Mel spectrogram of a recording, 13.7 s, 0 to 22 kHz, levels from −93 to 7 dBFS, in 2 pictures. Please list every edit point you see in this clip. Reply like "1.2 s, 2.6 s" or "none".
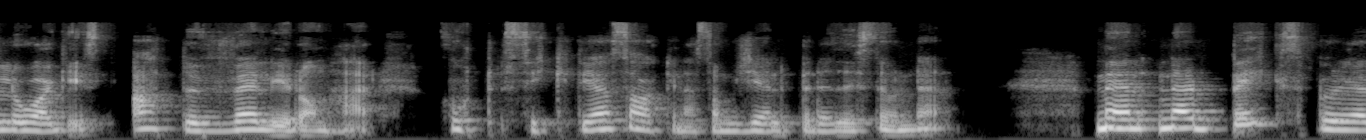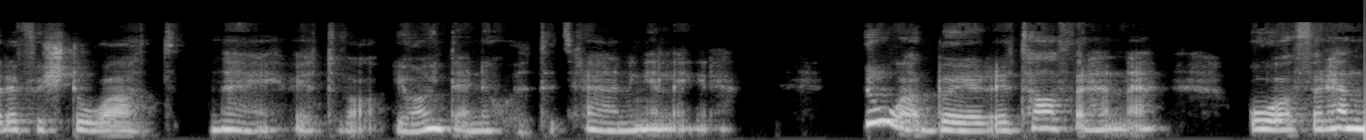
none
